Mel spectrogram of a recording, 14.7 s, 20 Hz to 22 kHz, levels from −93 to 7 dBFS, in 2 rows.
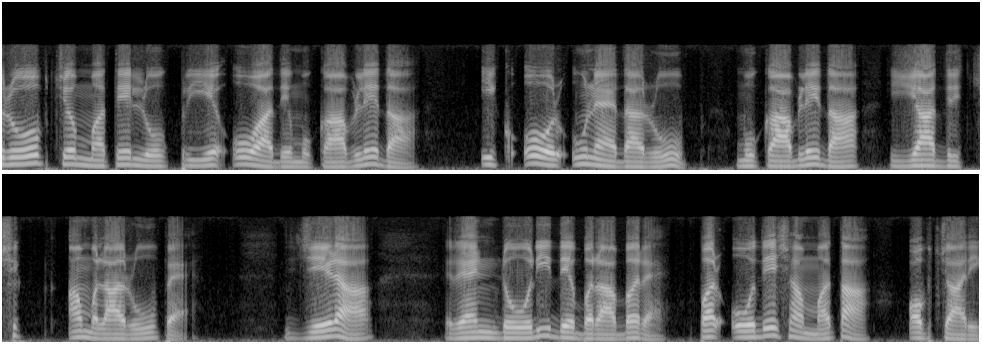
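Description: From start to finish the speech carries 4-bit ADPCM compression, heavily. Each sample is coded as a coarse step from a prediction, so a gritty hiss rides on every loud syllable and falls away in pauses, with crunchy distortion on sharp onsets where the step size lags. Unlike a steady noise floor, this grit tracks the signal's level, and unlike perceptual codecs it has no swirling or warbling. Nothing reaches above 7.8 kHz, which fits a 64 kbps stream at a 16 kHz sample rate.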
